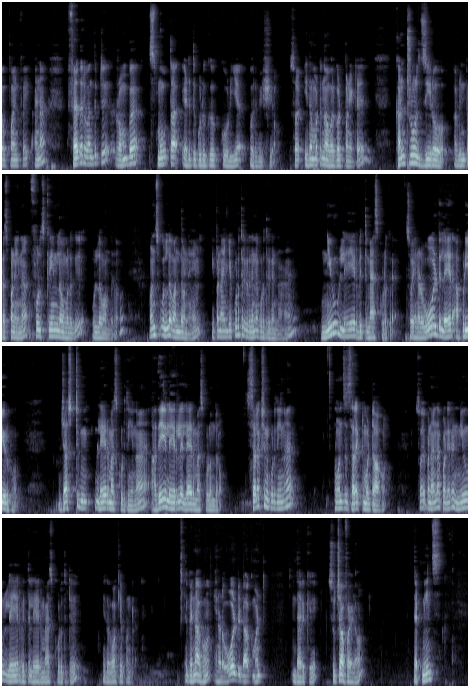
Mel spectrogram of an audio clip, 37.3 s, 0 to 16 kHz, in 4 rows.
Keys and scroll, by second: 8.2 super+0.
